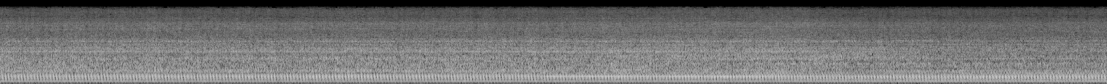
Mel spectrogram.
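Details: 1984 Honda EM600 generator, restarted after the ignition coil was remounted and grounded: constant, steady drone with a regular firing beat and no surging or misses; running cleanly at governed speed, normal.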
